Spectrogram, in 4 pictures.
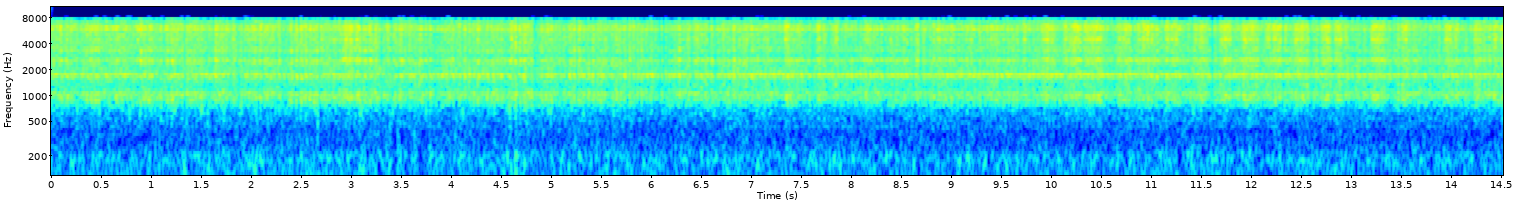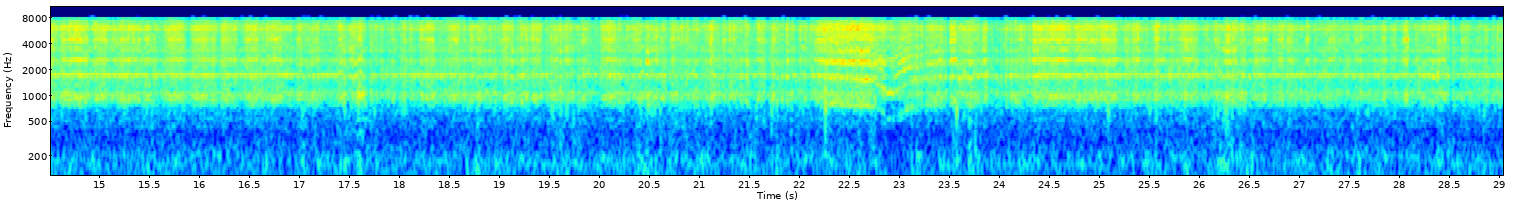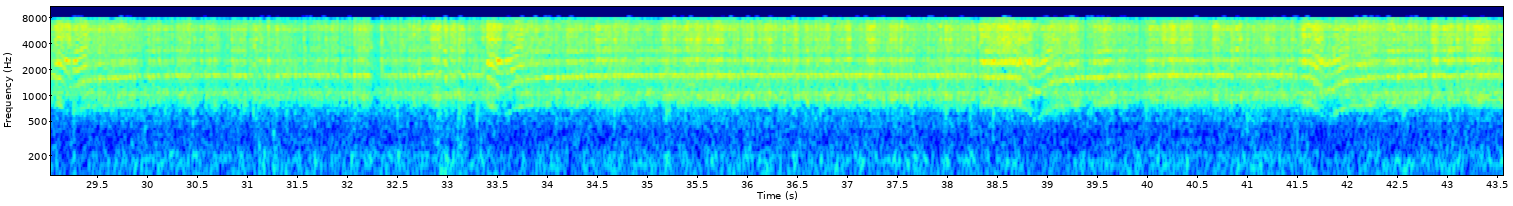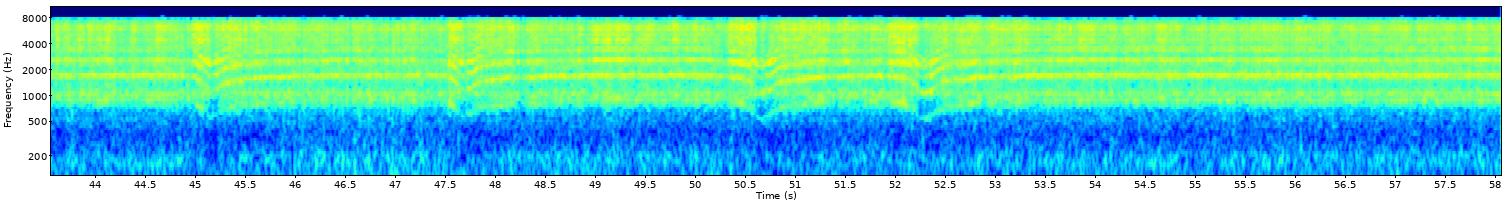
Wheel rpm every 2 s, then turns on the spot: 230, 230, 230, 230, 230, 230, 230, 230, 230, 230, 230, 210, 230, 230, 220, 220, 220, 220, 230, 220, 230, 220, 220, 220, 210, 200, 210, 230, 230.
none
